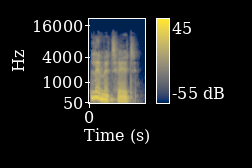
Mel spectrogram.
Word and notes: limited: British English

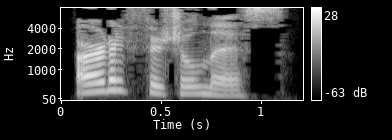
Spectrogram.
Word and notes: artificialness: British English

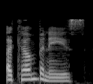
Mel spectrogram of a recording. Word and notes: accompanies: British English

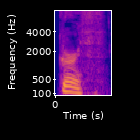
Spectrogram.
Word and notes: girth: American English

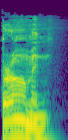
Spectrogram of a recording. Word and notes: brahman: British English

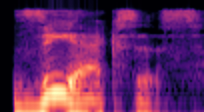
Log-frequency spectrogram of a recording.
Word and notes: z-axis: British English

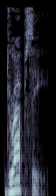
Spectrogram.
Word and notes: dropsy: British English

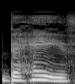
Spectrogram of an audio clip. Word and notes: behave: American English

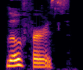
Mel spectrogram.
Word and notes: loafers: British English

